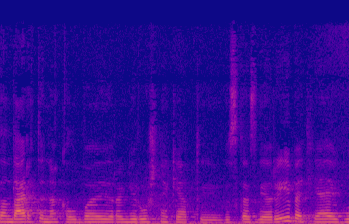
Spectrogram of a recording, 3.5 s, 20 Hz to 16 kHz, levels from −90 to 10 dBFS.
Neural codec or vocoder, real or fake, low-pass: none; real; 14.4 kHz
